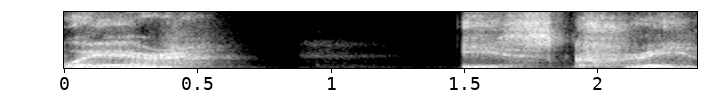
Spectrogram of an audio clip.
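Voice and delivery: winded, panting, heavy breathing. Voicing a character reeling from teleportation, in someone's face: heavy breathing. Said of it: "Just a heavy breathing Dragovar starts standing".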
